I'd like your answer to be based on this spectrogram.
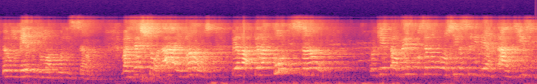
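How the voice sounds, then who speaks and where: A man preaching a sermon as pastor, with a Brazilian Portuguese accent, emphatic, full of rhetorical questions and sudden loud bursts. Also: extremely high pitch, moderate pace, lo-fi sound, a little hiss or hum. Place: church hall. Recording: echoey live-stream from far off in a hall.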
